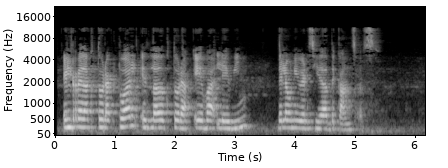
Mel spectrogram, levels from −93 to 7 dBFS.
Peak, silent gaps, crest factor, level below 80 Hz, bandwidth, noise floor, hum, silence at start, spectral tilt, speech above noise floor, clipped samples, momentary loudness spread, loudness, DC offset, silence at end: 0 dBFS; none; 16 dB; -54 dBFS; 11.5 kHz; -48 dBFS; none; 0.15 s; -3.5 dB/octave; 33 dB; under 0.1%; 12 LU; -15 LUFS; under 0.1%; 0.85 s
